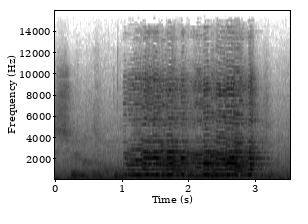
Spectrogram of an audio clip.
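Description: A trumpet plays a wavering high tone.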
